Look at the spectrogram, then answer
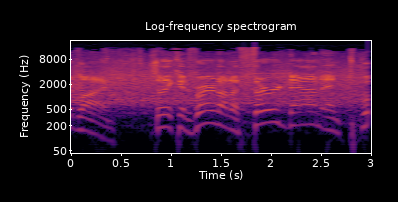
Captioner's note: cheering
